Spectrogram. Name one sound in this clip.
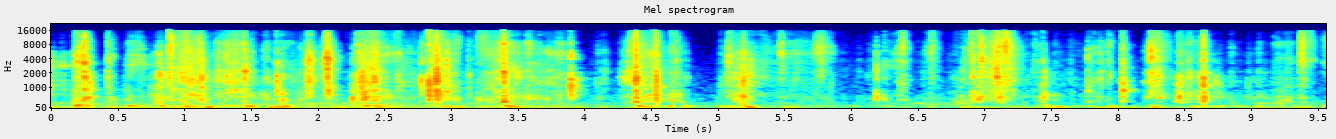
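Paper rustles and crinkles as hands shuffle through a stack of paper pieces.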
